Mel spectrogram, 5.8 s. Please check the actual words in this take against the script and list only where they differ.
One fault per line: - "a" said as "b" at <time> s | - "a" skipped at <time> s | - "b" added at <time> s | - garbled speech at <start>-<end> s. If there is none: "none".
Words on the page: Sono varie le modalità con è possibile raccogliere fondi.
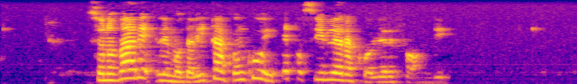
- "cui" added at 2.5 s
